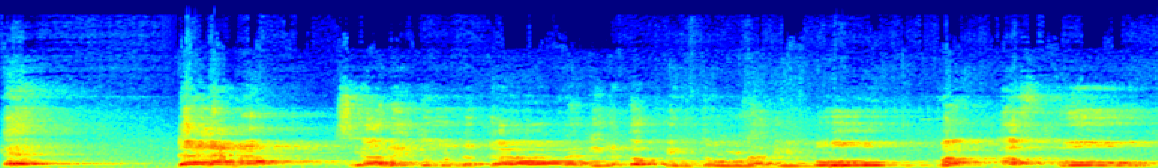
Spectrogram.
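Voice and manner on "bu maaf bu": put-on pleading child. Child begging mother at door.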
